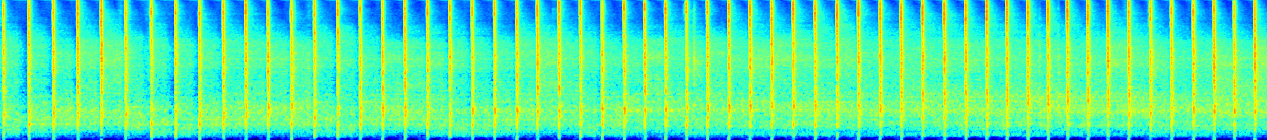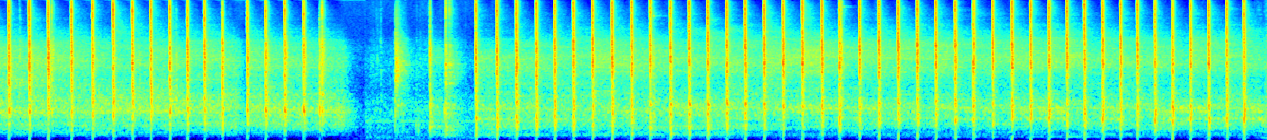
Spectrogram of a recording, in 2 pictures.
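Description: Body hammer tapping the edge of a steel door skin over against a hand-held dolly, hemming it onto the door frame: quick, even metal-on-metal blows, about three or four a second, with one short break about two-thirds of the way through.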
